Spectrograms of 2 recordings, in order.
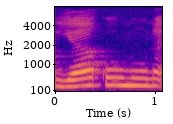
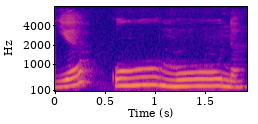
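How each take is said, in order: First: The first vowel is drawn out long. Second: The first vowel is kept short. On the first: The speaker calls it wrong. "یا کو پرولونگ یقومونا اس طرح نہیں کرنا" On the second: The speaker calls it right. "بلکہ یقومونا اس طرح"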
